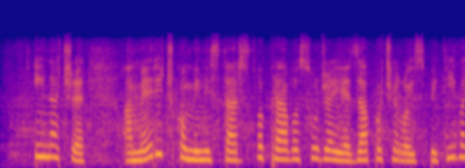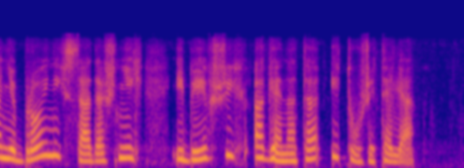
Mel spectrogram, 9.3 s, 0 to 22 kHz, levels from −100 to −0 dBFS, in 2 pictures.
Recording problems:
garbled, watery; slightly
animal sounds; faint; throughout; 20 dB below the speech

